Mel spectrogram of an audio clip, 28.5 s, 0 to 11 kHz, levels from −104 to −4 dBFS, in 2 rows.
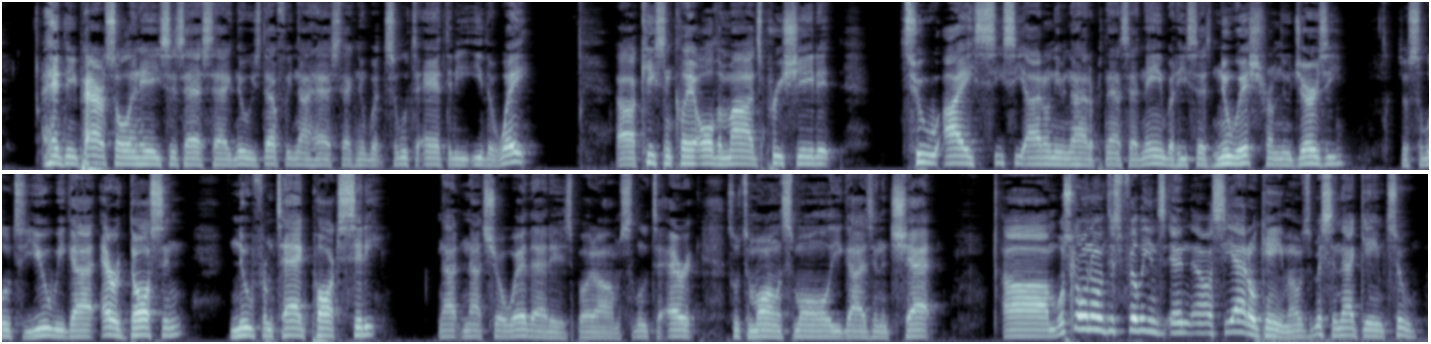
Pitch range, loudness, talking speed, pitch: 115-140 Hz, -29 LUFS, 200 wpm, 125 Hz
